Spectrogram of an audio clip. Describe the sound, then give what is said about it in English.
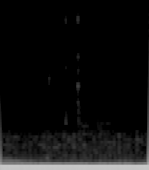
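A steady electronic telephone tone hums without a break, like the ringing heard on an outgoing call. It is loud and clear, with nothing else and no voices around it. “What's the ringing noise? Who's calling someone?”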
